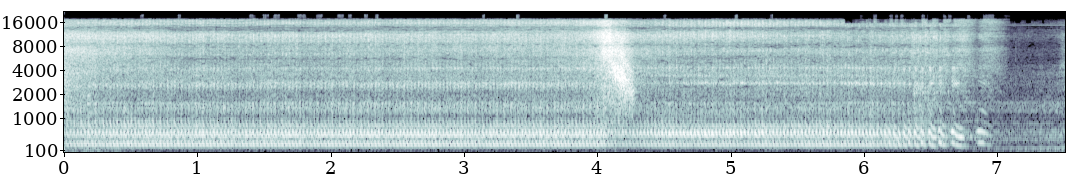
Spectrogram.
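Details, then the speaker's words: Campbell Hausfeld 60-gallon compressor with cracked motor end casing, bent bracket, missing air filter and temporary oil cap: pump drones at steady even pitch under load, then winds down; runs and pumps air normally despite damage. "the pump does operate very well. Does pump air."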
